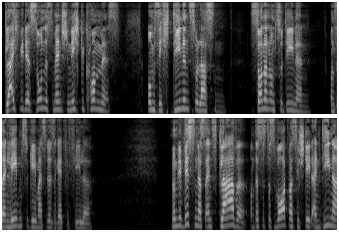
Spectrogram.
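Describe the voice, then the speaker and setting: Bright high-voiced man preaching. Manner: animated, rising in pitch for emphasis, with fillers. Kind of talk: sermon.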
